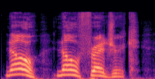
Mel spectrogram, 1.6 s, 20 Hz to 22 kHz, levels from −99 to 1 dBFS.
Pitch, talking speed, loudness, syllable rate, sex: 200 Hz, 115 wpm, -17 LUFS, 4.2 syllables/s, male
